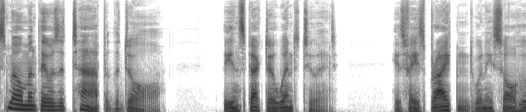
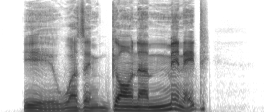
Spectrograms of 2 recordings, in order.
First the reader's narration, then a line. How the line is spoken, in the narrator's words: retorted the chambermaid angrily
